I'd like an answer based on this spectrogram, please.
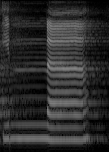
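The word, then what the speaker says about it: إِنَّ: Jadi kita tahan bunyi n-nya kurang lebih 2 harokat.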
